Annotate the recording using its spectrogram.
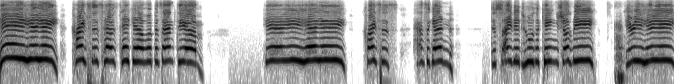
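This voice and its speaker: A squeaky, extremely high put-on character voice shouts loudly at a very slow pace, broken by long, frequent pauses. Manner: shouting, proclaiming.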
